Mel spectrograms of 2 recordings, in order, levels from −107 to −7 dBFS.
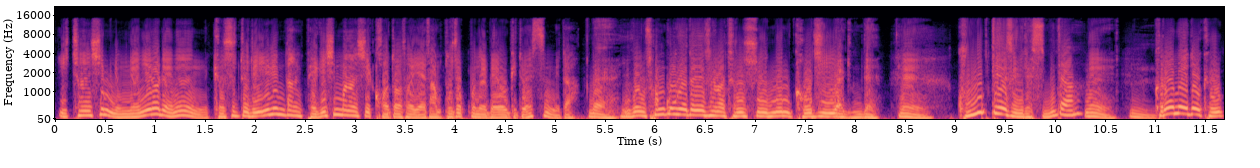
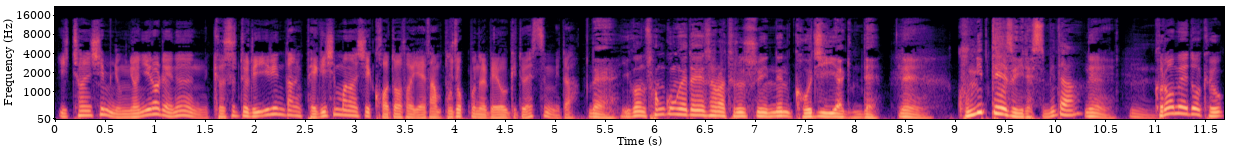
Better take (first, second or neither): second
